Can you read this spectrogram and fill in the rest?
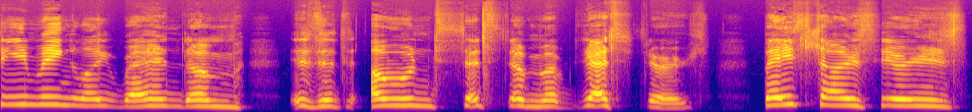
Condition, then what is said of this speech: Cerebral palsy. I have cerebral palsy with a speech impediment.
